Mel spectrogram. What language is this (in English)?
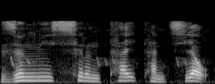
Bodo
